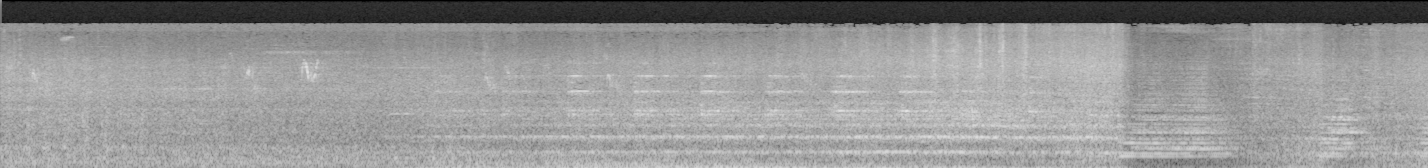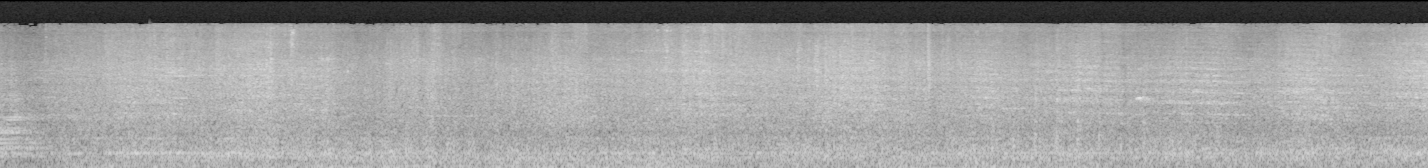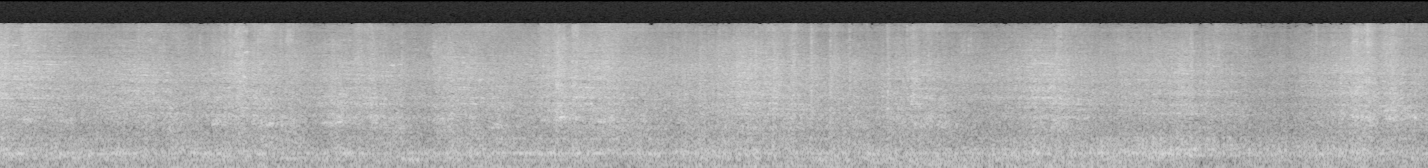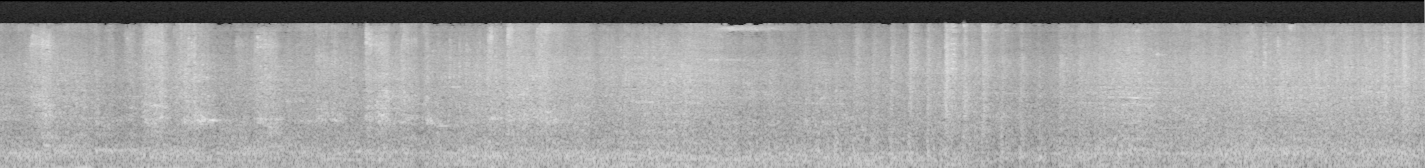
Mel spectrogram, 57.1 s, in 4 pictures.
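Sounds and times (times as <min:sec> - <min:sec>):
train wheels on rail: 0:00.0 - 0:57.0
locomotive horn blowing chord: 0:04.2 - 0:12.4, 0:13.2 - 0:14.8.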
